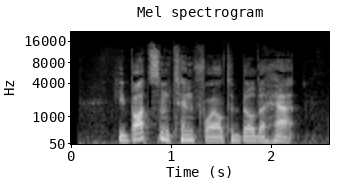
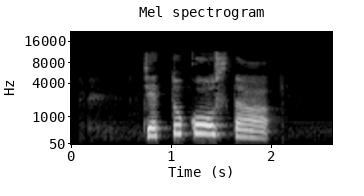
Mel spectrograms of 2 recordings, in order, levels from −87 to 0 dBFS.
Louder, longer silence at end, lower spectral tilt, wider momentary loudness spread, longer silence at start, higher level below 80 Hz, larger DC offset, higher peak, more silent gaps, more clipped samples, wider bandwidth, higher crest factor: second, -24 LUFS vs -20 LUFS; second, 0.35 s vs 0.65 s; about the same, -5 dB/octave vs -5 dB/octave; second, 7 LU vs 11 LU; second, 0.45 s vs 0.75 s; first, -54 dBFS vs -84 dBFS; neither; about the same, -6 dBFS vs -6 dBFS; neither; neither; first, 15.5 kHz vs 11.5 kHz; about the same, 20 dB vs 16 dB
